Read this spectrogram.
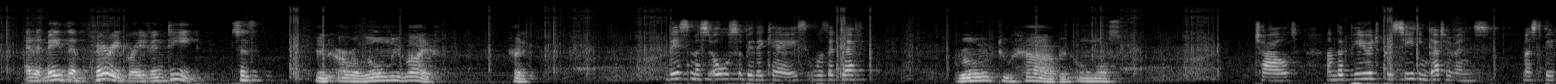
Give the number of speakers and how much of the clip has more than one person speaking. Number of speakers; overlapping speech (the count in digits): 3, no overlap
